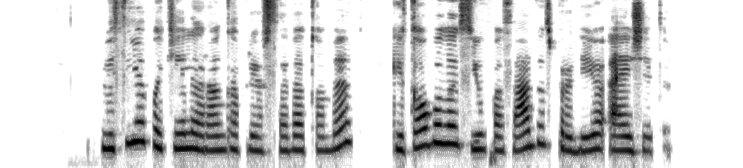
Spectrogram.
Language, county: Lithuanian, Kaunas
